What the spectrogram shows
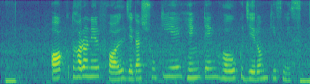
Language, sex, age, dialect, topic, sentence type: Bengali, female, 25-30, Western, agriculture, statement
